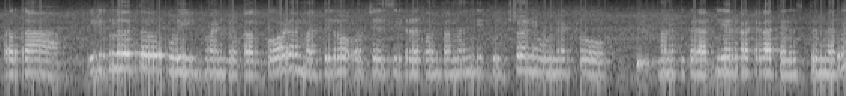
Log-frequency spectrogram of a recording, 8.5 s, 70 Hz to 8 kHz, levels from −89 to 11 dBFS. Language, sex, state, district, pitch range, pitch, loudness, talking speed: Telugu, female, Andhra Pradesh, Annamaya, 210-235 Hz, 220 Hz, -18 LUFS, 120 wpm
